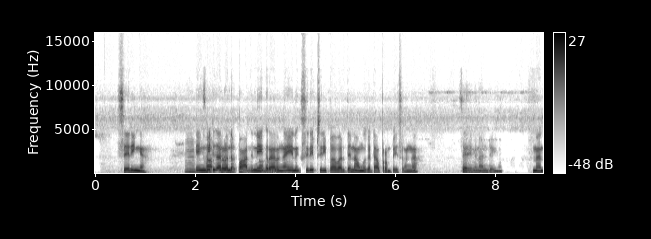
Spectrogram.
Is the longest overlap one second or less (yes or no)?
no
